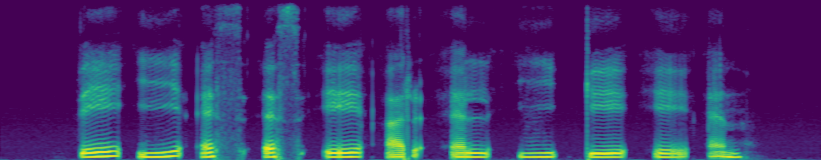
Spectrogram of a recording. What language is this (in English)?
Swedish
